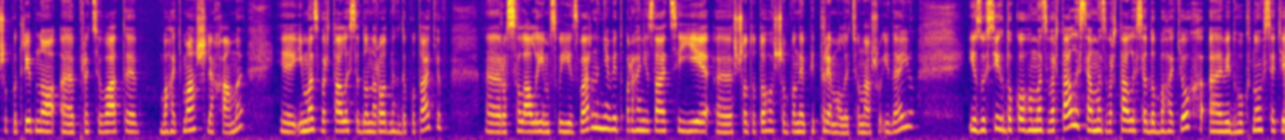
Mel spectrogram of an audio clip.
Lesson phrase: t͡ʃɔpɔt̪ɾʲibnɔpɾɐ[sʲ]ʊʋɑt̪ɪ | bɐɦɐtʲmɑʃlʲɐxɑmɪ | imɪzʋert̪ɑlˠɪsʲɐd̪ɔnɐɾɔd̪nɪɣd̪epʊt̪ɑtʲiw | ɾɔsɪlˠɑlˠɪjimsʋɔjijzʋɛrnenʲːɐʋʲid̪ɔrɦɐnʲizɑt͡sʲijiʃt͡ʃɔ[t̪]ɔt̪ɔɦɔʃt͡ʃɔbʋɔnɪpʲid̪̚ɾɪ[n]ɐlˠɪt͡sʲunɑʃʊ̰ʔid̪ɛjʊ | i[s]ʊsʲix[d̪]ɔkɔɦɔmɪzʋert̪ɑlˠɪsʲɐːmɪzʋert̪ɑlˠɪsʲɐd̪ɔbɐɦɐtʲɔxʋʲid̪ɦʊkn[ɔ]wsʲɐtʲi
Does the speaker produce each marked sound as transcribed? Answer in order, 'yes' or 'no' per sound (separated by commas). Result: no, no, no, no, yes, no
